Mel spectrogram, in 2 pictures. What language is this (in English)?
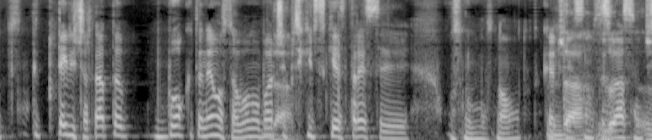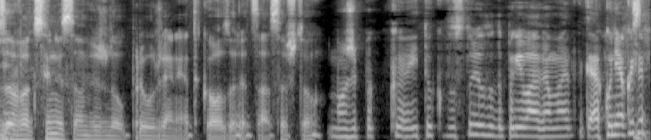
Bulgarian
